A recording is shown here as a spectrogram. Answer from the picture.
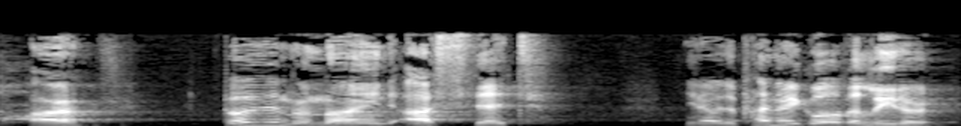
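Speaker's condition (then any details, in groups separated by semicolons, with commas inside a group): Cerebral palsy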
